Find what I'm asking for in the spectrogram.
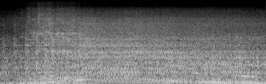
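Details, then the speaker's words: Older Mercedes AMG SUV V8, blowing heavy oil smoke and about four quarts low on oil, with a knock at idle: revving gives a coarse, uneven, strained roar; suspected piston ring issues, likely needs an engine, not confirmed. "all right so obviously this thing is blowing out a ton of oil it sounds like crap I'd have to agree with whatever shop you brought it to it probably needs an engine"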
